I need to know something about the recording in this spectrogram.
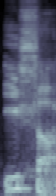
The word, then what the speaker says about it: Esau: I know it's pronounced Esau now.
